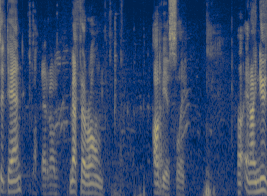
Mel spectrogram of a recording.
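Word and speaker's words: Mazarrón: How do you pronounce it, Dan? Mazzaron.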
